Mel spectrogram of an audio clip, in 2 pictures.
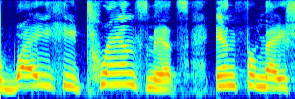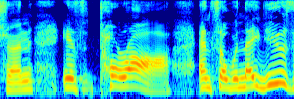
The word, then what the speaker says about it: Torah: It's Torah, Torah. It's the way we would say Torah is the way someone in Judaism might say it with the accent on the second syllable.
